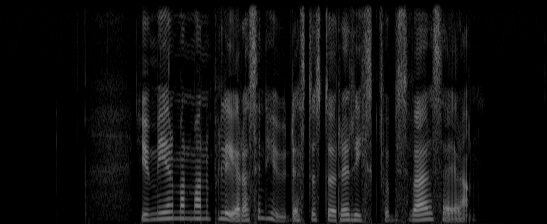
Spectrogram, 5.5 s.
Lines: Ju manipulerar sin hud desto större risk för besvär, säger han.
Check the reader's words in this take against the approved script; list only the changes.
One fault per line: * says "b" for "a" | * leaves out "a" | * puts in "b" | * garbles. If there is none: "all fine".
* puts in "mer man"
